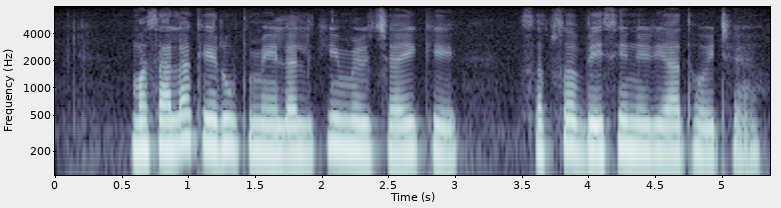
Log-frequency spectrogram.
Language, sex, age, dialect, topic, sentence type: Maithili, female, 25-30, Eastern / Thethi, agriculture, statement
